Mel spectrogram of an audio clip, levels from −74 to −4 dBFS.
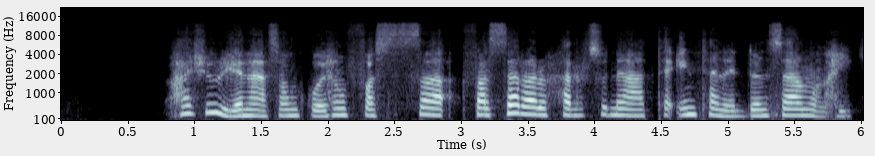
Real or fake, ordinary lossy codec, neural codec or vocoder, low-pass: fake; Opus, 16 kbps; codec, 16 kHz in and 24 kHz out, 0.6 kbps, FocalCodec, streaming, 4096 codes; 10.8 kHz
